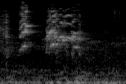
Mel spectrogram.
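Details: A couple of yellow African lovebirds give two shrill, high chirps in quick succession, the second a longer, harsher squawk, over faint background hiss.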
